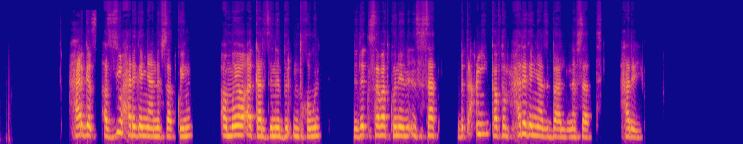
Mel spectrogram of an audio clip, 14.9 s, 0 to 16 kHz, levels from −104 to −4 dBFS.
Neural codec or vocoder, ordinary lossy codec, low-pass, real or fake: none; Opus, 32 kbps; 14.4 kHz; real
